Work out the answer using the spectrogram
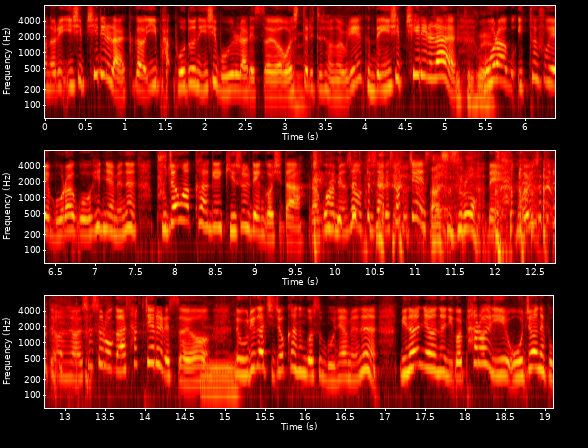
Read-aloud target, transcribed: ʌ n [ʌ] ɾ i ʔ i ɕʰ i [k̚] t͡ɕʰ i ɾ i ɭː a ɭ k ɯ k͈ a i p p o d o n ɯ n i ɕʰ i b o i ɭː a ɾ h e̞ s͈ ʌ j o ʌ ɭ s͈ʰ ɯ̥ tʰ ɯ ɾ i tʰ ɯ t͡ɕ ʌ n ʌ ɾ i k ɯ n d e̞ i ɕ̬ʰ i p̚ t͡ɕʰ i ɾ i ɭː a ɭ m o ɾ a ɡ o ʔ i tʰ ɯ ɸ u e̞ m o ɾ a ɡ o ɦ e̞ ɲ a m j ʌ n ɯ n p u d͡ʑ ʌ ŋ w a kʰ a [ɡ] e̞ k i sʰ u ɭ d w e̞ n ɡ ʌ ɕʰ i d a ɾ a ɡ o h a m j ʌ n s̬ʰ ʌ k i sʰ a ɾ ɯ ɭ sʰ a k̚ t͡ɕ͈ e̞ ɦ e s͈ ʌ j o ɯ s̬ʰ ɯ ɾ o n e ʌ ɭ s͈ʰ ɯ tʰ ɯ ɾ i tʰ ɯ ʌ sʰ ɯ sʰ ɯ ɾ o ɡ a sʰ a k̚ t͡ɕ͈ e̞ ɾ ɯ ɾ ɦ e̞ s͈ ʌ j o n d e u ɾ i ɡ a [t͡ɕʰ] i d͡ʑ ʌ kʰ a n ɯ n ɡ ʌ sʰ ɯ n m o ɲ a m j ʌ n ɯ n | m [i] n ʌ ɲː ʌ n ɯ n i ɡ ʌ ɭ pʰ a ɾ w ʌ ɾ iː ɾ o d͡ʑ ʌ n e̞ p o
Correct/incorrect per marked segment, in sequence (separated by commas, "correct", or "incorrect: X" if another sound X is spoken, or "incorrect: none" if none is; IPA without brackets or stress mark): correct, incorrect: p̚, correct, incorrect: t͡ɕ, correct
